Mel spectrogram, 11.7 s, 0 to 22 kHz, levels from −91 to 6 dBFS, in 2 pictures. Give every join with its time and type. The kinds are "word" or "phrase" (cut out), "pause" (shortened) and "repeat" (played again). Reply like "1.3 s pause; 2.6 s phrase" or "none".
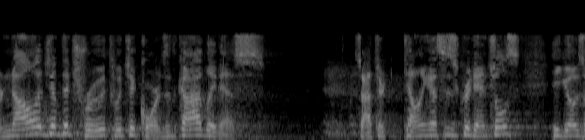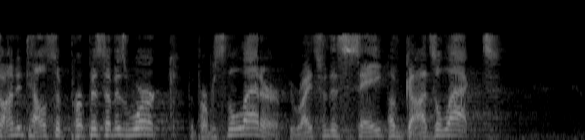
7.7 s pause; 8.7 s pause; 9.7 s word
